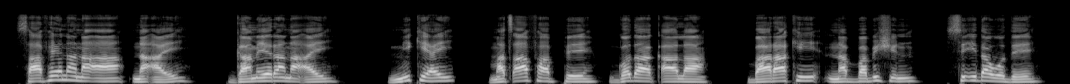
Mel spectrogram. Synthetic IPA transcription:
saːfe̞ːnɐnɐʔanɐʔɐj | ɡɐmeːɾɐnɐʔɐj | mɪkɪjɐj | mɐt͡sʼaːfaːpːɛɡɔd̪aːkʼaːla | baːɾaːkɪnɐbːɐbɪʃɪn | sɪʔɪd̪ɐwɔd̪ɛ

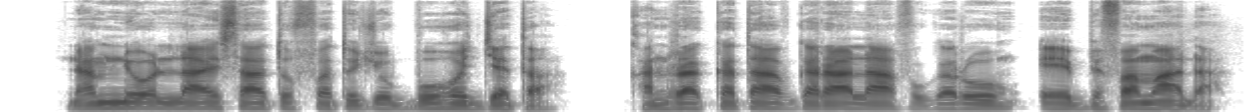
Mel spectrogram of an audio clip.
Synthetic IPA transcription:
nɐmnɪwɔlːaːɪsaːt̪ʊfːɐt̪ʊt͡ʃʼʊbːuːhɔd͡ʒːɛt̪ɐ | kʰɐnɾɐkːɐt̪aːfɡɐɾaːlaːfʊɡɐɾuːe̞ːbːɪfɐmaːᶑɐ̰

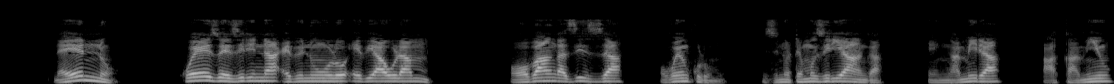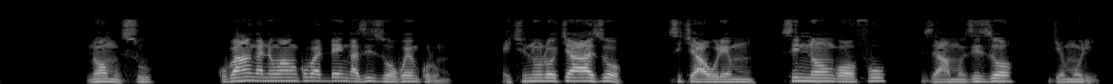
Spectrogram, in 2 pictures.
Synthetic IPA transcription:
naje̞nːo̞̰ | kwe̞ːze̞ziɾinaʔe̞βinuːlo̞ʔe̞βjaːwulamu | oβaːŋɡazizːa | oβwe̞ːŋkulṵmu | zino̞te̞muziɾjaːŋɡa̰ | eŋːamiɾa̰ː | ka̰mju | no̞ːmusu | kuβaːŋɡane̞waːŋkuβadːe̞ŋɡazizo̞ːβwe̞ːŋkulṵmu | e̞cinuːlo̞caːzo̞ | sicaːwule̞mu | sinːo̞ːŋɡo̞ːfu | zaːmuzizo̞ | ɟe̞mulḭ

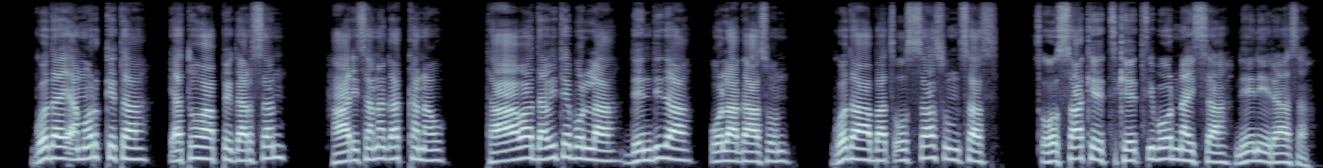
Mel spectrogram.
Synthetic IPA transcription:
ɡɔd̪ɐjɐmɔɾkːɛt̪ɐ | jɐt̪ɔhaːpːɛɡɐɾsɐn | haːɾɪsɐnɐɡɐkːɐnɐw | t̪ɐaːwaːd̪ɐwɪt̪ɛbɔlːɐd̪ɛnd̪ɪd̪a | ɔlɐɡaːsɔn | ɡɔd̪aːbɐt͡sʼo̞ːsːaːsʊnt͡sːaːs | t͡sʼo̞ːsːaːke̞ːt͡sːɪ̥ke̞ːt͡sʼːɪboːnːɐjsːɐne̞ːnɪɛɾaːsɐ̰

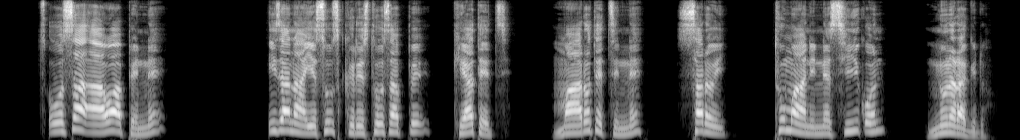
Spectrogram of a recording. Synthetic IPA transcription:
t͡sʼo̞ːsːaːaːwaːpːɛnːɛ | ɪzɐnaːjɛsuːskɪɾɪs̬t̪o̞ːsɐpːɛ | kʰɛjɐt̪ɛt͡s | maːɾɔt̪ɛt͡sːɪnːɛ | sɐɾɔj | t̪ʊmaːnɪnːɛsiːkʼɔnː | ʊnɐɾɐɡɪd̪ɔ

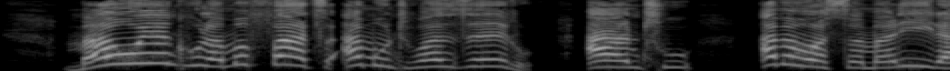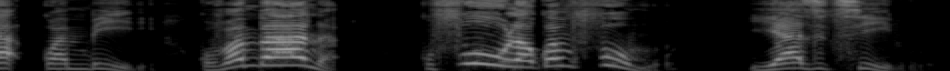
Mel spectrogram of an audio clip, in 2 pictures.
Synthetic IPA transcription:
mawɔjaŋkʰulamɔfat͡saʔamuntʰuwanzɛːɾṵ | antʰu | amamwasamaliɾakwambiːɾḭ | kuvambana̰ | kufulakwaɱfumu | jazit͡sʰḭːɾu

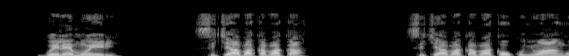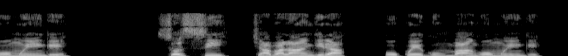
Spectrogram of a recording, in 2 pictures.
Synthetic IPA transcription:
ɡwele̞mweɾḭ | sicaːβakaβaka̰ | sicaːβakaβakao̞kuɲwaːŋɡo̞ːmwe̞ːŋɡe̞ | so̞si | caːβalaːŋɡiɾa | okwe̞ːɡoːmbaːŋɡo̞ːmwe̞ːŋɡe̞

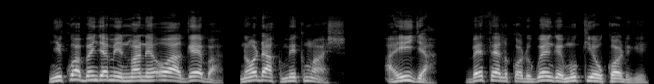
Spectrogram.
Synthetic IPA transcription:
ɲikwabɛɲd͡ʒamɪnmanɛɔaɡɛba̰nɛɔdakmɪkma̰ʃ | aɪd͡ʒa̰ | bɛt̪ɛlkɔdɡwɛŋɡemokiokɔdɡɪ

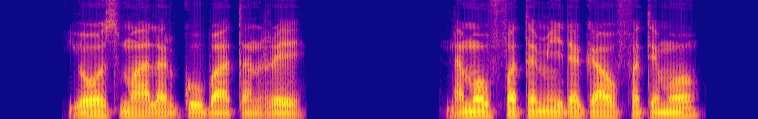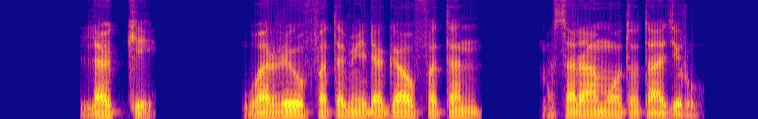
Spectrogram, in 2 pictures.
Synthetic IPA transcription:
jo̞ːsmaːlɐɾɡuːbaːt̪ɐnɾe̞ː | nʔɐ̰mɐʊfːɐt̪ɐmiːᶑɐɡaːʊfːɐt̪ɛmo̞ː | lɐkːɪ | wɐrːɪʊfːɐt̪ɐmiːᶑɐɡaːʊfːɐt̪ɐn | mɐ̰sɐɾaːmo̞ːt̪ɔt̪aːd͡ʒɪɾʊ̰

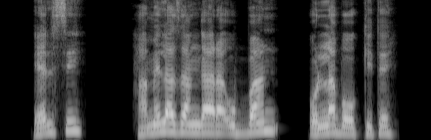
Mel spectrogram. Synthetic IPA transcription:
ʔɛlsɪ | hɐmɛlɐzɐŋɡaːɾɐʊbːaːn | ʔɔlːɐbo̞ːkːɪt̪ɛ

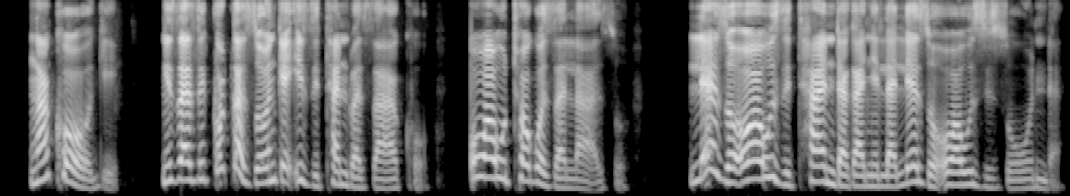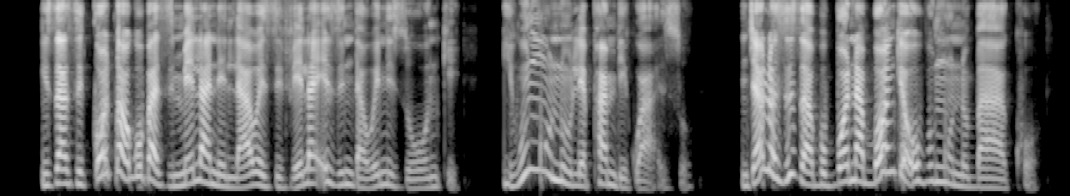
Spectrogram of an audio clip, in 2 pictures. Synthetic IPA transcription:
ŋakʰɔːɣɛ̰ | ŋizaziǃɔǃazɔŋkʼɛʔizitʰandʱwazaːkʰɔ̰ | ɔwawutʰɔɣɔzala̰ːzɔ | lɛzɔːwawuzitʰandʱaɣaɲɛlalɛzɔɔwawuzizɔːndʱa̰ | ŋizaziǃɔǃauɣuβazimɛlanɛlawɛzivɛlaʔezindʱawenizɔːŋkʼɛ | ŋiɣuŋ͡ǀunulɛpʰambʱiɣwa̰ːz̥ɔ | nd͡ʒʱalɔzizaβuβɔnaβɔŋkʼɛuβuŋ͡ǀunuβaːkʰɔ̰

